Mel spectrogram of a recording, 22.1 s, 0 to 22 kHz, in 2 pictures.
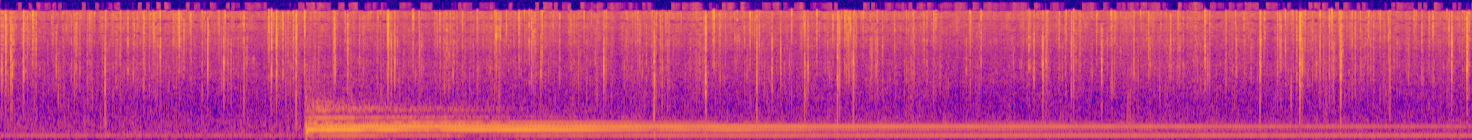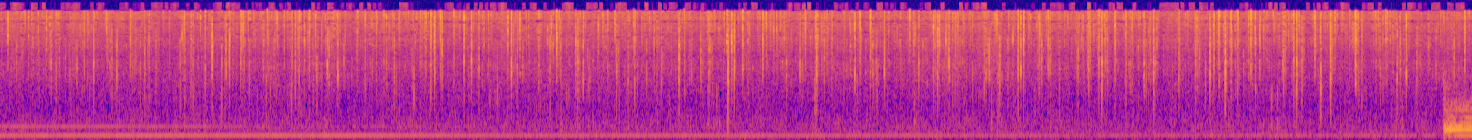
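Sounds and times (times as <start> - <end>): bonfire crackling and popping: 0.0 - 22.0
temple bell hum: 2.3 - 18.0.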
